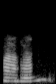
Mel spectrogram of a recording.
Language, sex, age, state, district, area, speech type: Hindi, male, 60+, Madhya Pradesh, Bhopal, urban, conversation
